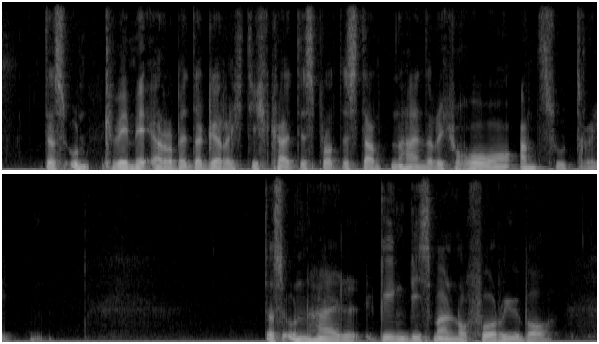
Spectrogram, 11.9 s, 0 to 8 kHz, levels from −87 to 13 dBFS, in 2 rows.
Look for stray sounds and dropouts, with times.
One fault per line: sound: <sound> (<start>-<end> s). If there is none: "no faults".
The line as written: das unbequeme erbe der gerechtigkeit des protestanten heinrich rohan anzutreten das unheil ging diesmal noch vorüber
sound: dropout (0.9-1.0 s)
